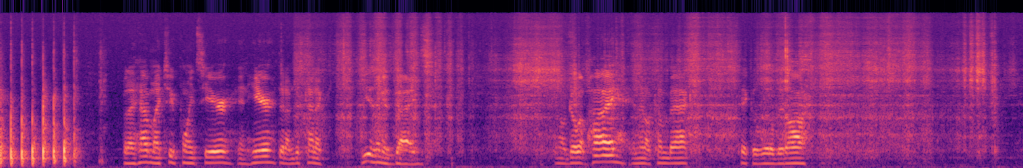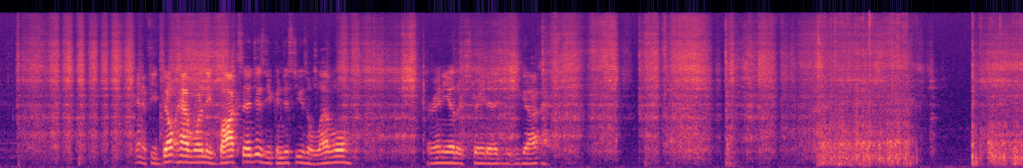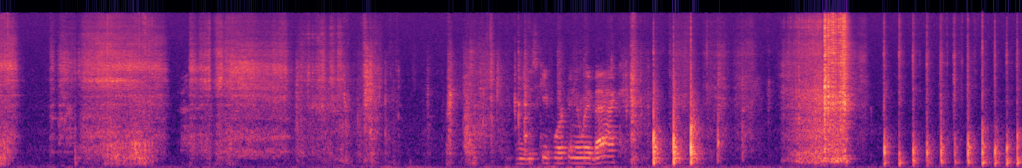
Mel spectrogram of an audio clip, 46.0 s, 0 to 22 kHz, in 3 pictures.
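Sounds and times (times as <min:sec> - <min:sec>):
straightedge scraping gritty mortar: 0:03.8 - 0:36.5.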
